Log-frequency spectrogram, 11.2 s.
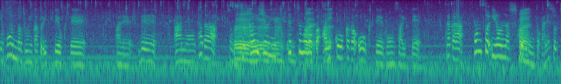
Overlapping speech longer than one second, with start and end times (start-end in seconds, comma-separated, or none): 4.7-6.6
